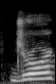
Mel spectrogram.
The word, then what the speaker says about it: drawer: dra a junk drawer drawer can be a challenging word because again it has two R sounds dra draw so it has the a as in law vowel which when it's followed by R draw draw is not as open the lips are more rounded and the tongue is may be pulled a little further back now I bet if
